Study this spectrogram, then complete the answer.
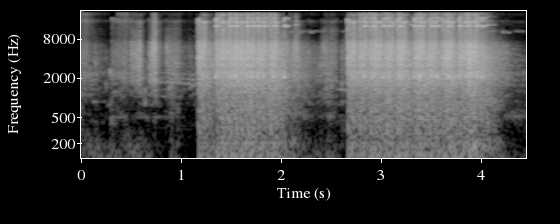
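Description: Gunfire from the Free Fire battle-royale video game, loud sustained bursts of automatic fire in two long stretches after a short quieter lead-in, with no talk over it.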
